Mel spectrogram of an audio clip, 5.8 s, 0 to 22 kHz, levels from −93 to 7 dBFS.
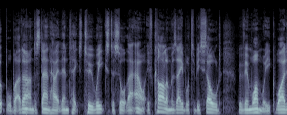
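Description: At 0.52 to 0.55 s, between "but I" and "understand how it then", a Bluetooth stutter replaces about 27 ms of speech, and at 4.06 to 4.10 s, after "was able to be", about 40 ms is lost. Packets arrived late or not at all, so the receiver replayed its last short slice, producing a brief machine-gun buzz. That buzz sets it apart from a plain dropout, which would leave a silent gap. The loss lengths suggest two and three missed packets.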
